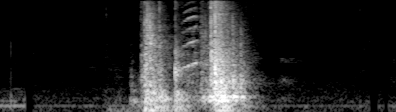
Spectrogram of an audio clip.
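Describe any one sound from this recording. A door latch clicks as a door is opened.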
